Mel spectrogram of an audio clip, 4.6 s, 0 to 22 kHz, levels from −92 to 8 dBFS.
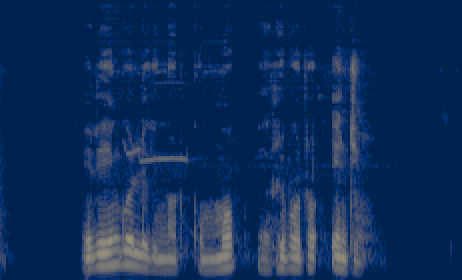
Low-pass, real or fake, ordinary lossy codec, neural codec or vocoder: none; real; none; none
